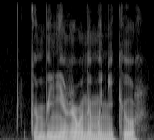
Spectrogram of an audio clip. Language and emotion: Russian, neutral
